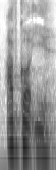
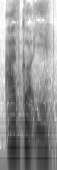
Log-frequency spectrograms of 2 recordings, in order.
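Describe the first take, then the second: No difference in how they are said.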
